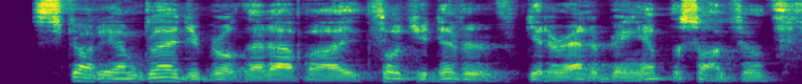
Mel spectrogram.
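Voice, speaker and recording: Talking very fast, a man speaks with an Australian accent. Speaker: marketing agency owner. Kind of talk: podcast interview. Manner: animated.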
